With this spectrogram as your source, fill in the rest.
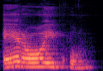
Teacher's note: a palavra heroico traz o ditongo aberto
